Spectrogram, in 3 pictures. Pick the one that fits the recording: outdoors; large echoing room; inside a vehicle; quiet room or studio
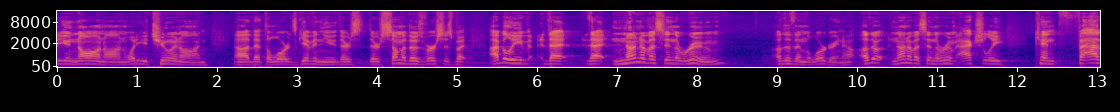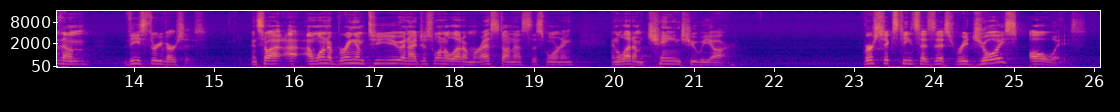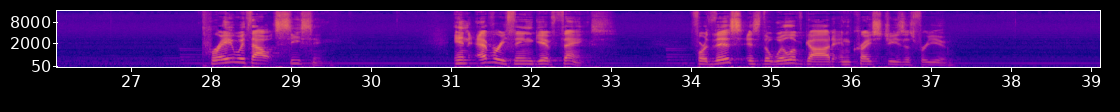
large echoing room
